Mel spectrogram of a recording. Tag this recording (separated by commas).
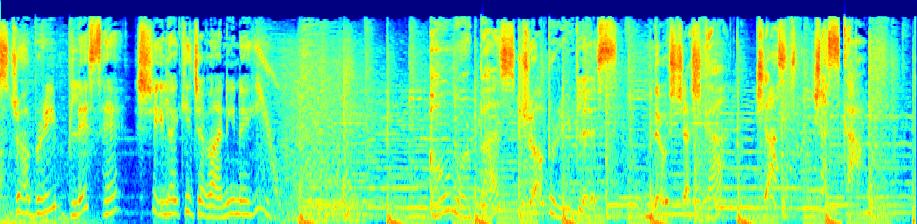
Speech, Music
